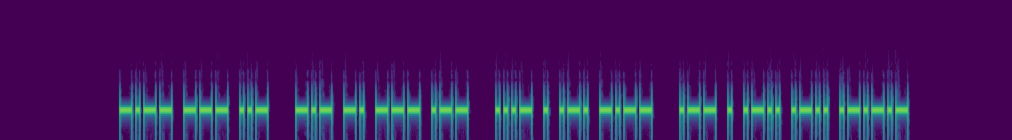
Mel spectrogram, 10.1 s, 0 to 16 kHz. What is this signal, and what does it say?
Morse code, heard as a keyed tone, about 29 wpm, 700 Hz. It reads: YOU KNOW VERY WELL.
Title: A Sound Of Thunder 30wpm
